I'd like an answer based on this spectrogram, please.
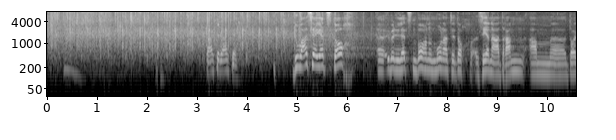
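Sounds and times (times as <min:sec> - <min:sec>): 
audience applause: 0:00.0 - 0:07.6
speech: 0:03.2 - 0:04.0, 0:04.9 - 0:10.5.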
